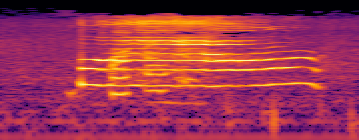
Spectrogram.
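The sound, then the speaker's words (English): A person imitating a cat in a played video clip gives one long, drawn-out meow, loud, holding a steady high pitch for about a second and a half before trailing off, with no talking around it. “If I was a cat, I would be like this.”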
